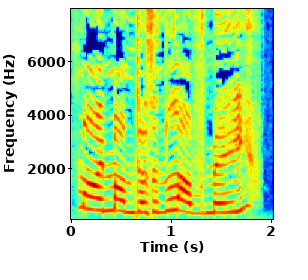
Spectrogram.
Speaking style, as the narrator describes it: wailed

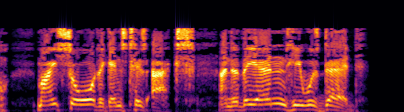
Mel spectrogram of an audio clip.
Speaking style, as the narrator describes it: I said, too loudly now

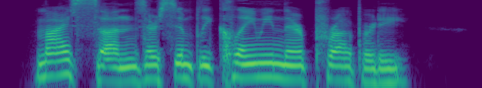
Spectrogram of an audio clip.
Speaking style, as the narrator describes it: growled the older man

